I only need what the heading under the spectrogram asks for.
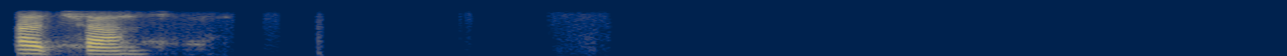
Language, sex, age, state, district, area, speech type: Gujarati, female, 45-60, Gujarat, Surat, urban, conversation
